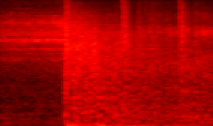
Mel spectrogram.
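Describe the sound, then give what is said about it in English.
A sudden, loud explosion, heard from inside a van stopped at a red light at La Jolla Village Drive and Genesee, bursts out of near-silence, followed by a heavy, sustained rumbling roar with deep low-end energy that continues without fading. “And it was then that I heard the explosion.”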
